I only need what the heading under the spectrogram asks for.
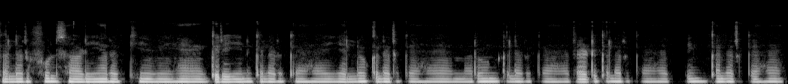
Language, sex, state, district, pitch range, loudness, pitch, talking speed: Hindi, male, Jharkhand, Ranchi, 125-130 Hz, -17 LUFS, 130 Hz, 190 wpm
